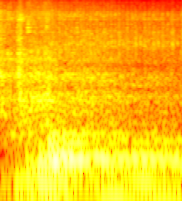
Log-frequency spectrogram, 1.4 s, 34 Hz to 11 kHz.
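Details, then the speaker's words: 1980s Mini with Swiftune-built 998 engine after tuning (rebuilt carb, needle profiled to AEM, dashpot oil changed): catches quickly and runs strong and even without popping or hesitation; normal start and rev. "we're now running a 530 in this car and I think it sounds uh pretty good"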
